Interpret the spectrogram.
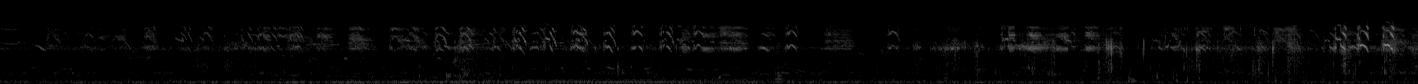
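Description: Birds chirping and calling: many short, high, overlapping calls, busiest about ten seconds in and again near the end.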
